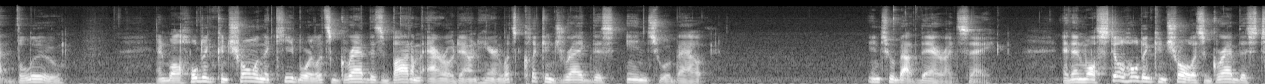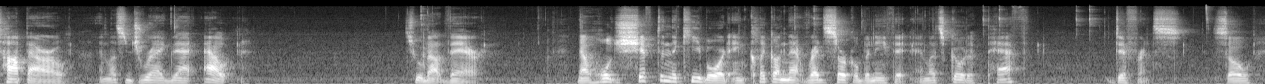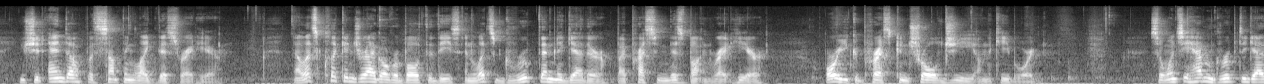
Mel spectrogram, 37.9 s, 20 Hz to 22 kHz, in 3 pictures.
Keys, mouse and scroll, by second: 0.2 click, 4.1-9.2 ctrl+drag, 12.6-17.2 ctrl+drag, 20.8 shift+click, 22.7 click, 23.6 click, 28.4 click, 34.9 ctrl+g.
